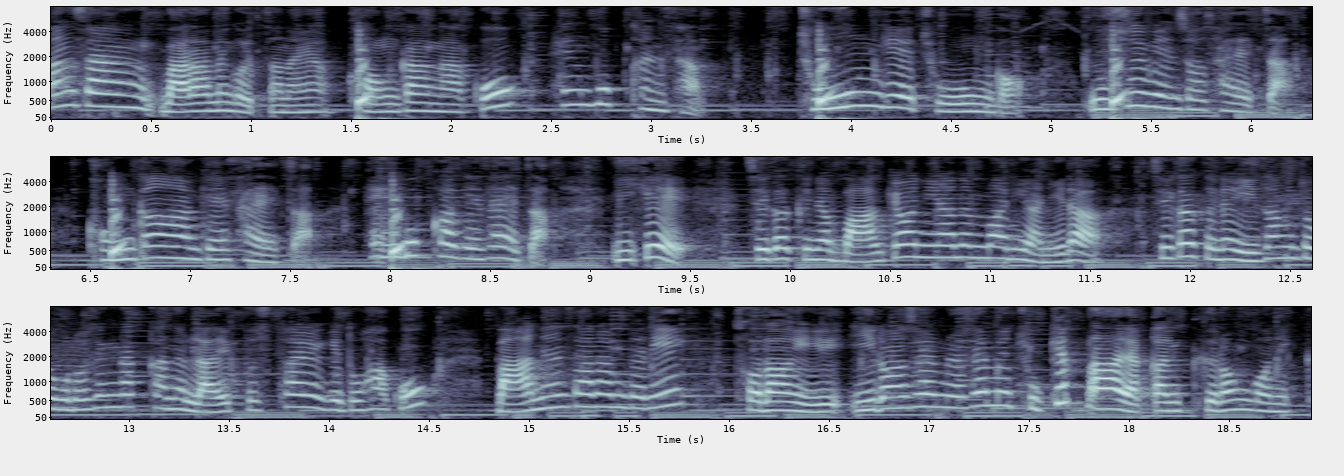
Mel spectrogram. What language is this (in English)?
Korean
